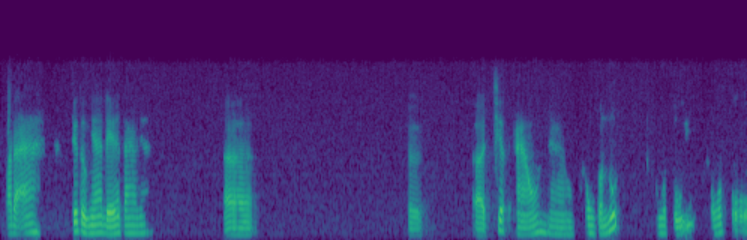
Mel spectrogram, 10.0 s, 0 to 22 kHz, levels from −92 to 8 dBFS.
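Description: Right at the start, 0.06 to 0.11 s, then 7.65 to 7.96 s, 8.72 to 9.26 s and 9.45 to 9.51 s, the speech dips by roughly 10 to 20 dB, deepest in the third stretch. That's likely speech suppressed in double talk, with the echo canceller ducking the talker.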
